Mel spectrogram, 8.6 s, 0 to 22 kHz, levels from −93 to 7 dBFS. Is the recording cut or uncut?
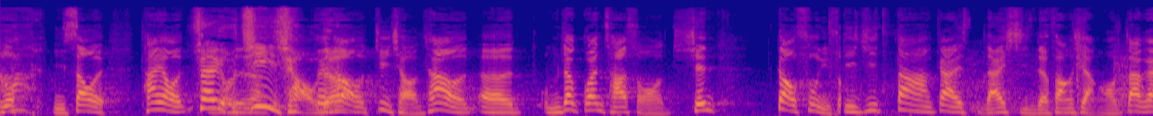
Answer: cut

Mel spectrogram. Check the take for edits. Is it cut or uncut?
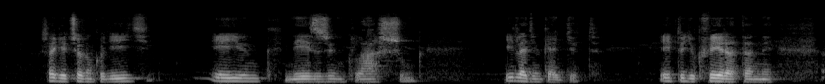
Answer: uncut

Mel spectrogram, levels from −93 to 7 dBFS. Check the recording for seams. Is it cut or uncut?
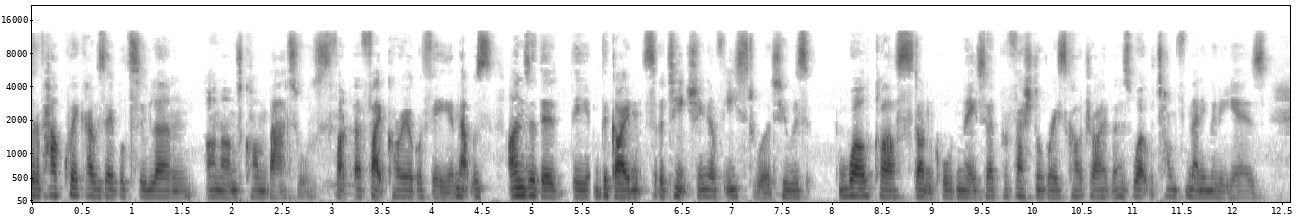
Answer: cut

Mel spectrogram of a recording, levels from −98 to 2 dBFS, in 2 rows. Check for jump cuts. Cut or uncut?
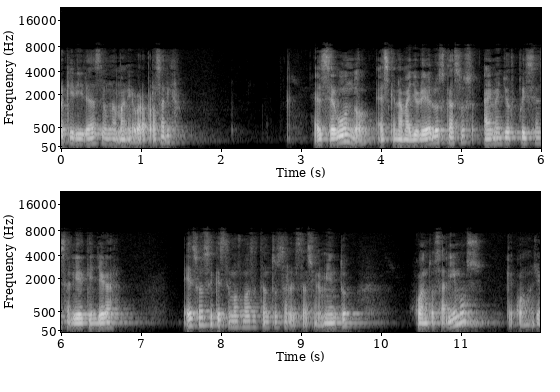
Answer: uncut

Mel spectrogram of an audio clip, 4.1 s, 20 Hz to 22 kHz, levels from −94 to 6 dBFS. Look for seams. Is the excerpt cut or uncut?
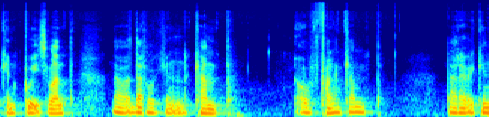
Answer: cut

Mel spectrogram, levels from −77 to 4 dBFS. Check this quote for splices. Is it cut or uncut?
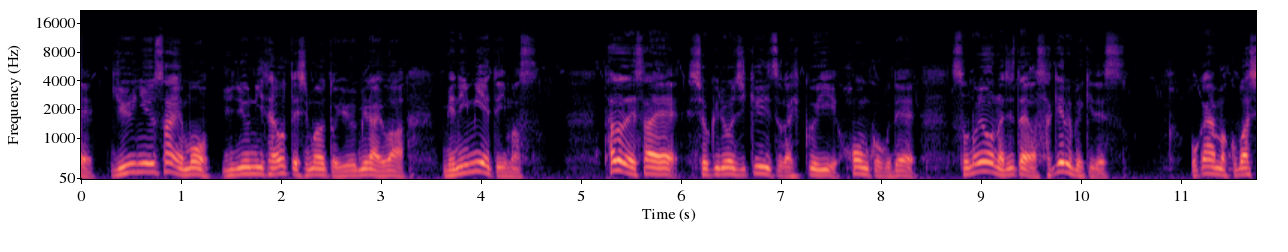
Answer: uncut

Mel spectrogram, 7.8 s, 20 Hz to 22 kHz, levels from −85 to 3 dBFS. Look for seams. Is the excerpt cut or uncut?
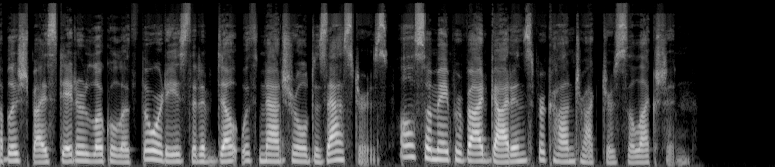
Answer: cut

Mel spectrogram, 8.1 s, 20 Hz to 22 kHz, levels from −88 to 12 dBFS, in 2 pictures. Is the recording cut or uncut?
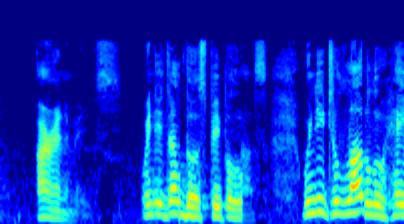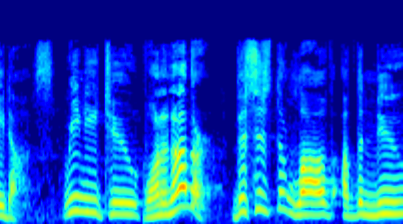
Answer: cut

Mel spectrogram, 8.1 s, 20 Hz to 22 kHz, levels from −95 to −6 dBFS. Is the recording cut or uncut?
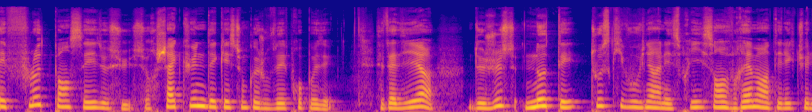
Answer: uncut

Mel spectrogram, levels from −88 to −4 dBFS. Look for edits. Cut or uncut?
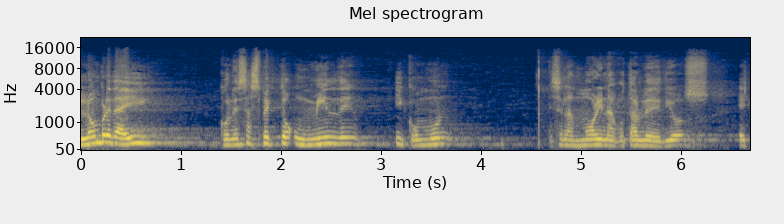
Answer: uncut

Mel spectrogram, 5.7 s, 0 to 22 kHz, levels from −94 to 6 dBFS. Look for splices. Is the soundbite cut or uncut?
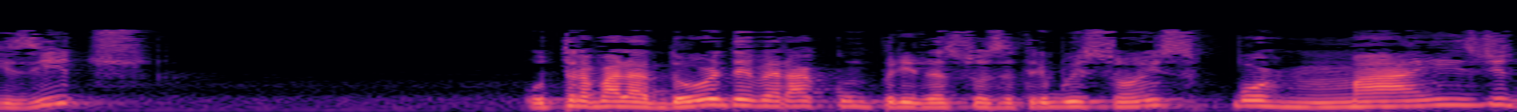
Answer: uncut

